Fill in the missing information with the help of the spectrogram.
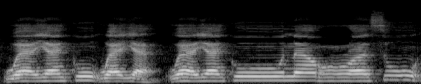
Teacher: ra mesti kena tebalkan ra tersebut. Ini orang panggil ra tafkhim. Ra tebal.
